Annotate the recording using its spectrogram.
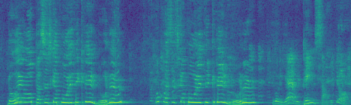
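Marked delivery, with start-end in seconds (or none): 0.1-5.1 loud, high Värmland country dialect voice. Mocking a character he ran around playing, in Robert Gustafsson's Dalarna or Värmland dialect. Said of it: "eller värmländska".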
